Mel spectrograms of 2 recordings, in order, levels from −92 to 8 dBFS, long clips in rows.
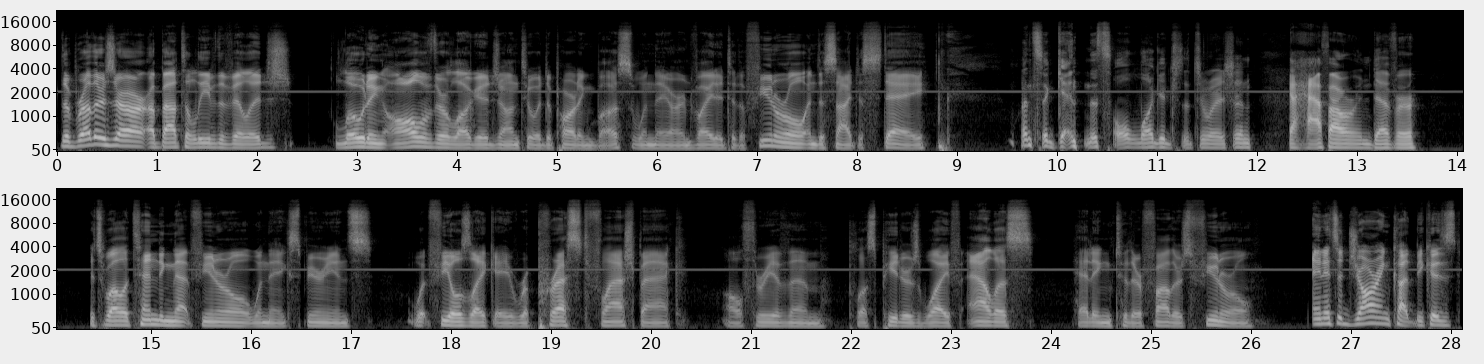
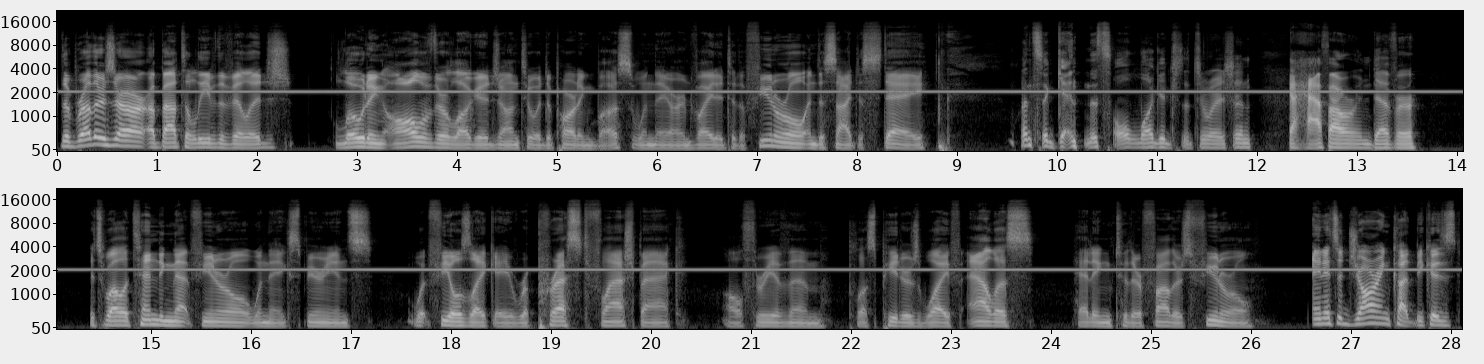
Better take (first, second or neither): first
